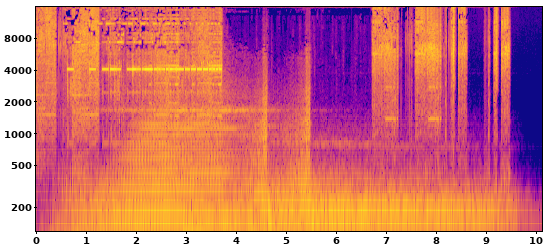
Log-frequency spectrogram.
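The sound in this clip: A programme's timer sound effect plays loudly: a dense layer of bright, ringing electronic tones mixed with noisy bursts runs for nearly ten seconds, then stops abruptly.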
